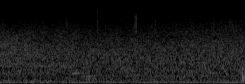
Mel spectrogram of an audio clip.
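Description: Faint, steady hiss like light rain from heavy falling snow, with no distinct events.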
